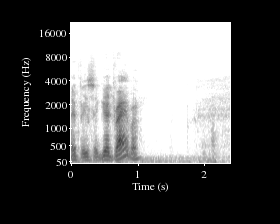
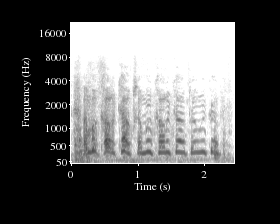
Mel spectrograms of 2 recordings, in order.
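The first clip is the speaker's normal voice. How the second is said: mock panicky squeal; faster than usual. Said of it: "He gives".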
